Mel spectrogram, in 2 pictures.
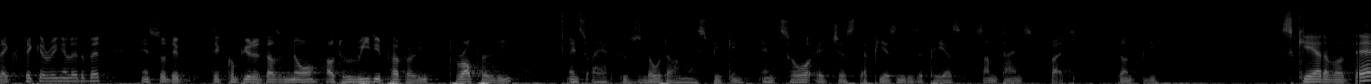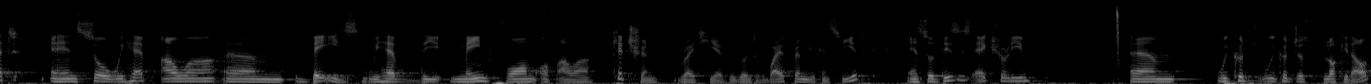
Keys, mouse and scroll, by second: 0.7-1.2 scroll down 2, 1.2-1.6 scroll up 1, 1.6-3.1 scroll down 1, 8.8-9.5 scroll up 3, 9.5 scroll down 1, 9.8 scroll up 1, 10.2 scroll down 1, 10.4 shift+middle click, 11.5 Tab, 11.5 scroll up 1, 11.8 middle click, 11.8 scroll down 1, 12.0 middle click, 13.5 middle click, 18.8 KP_7, 20.8 z, 22.7 middle click, 22.7 z, 23.9 scroll up 2, 25.2 KP_1, 26.5 middle click, 26.9 Tab, 27.1-27.4 scroll down 1.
